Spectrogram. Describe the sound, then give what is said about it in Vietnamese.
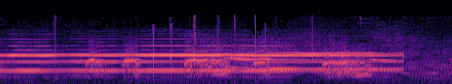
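Eerie, drawn-out howls from a dog-like zombie creature, a few wavering cries over sustained tones that hold steady until they cut off near the end. “trước mặt của Hằng, một thây ma người chó nhìn rất đáng sợ, với hai con mắt bị chọc mù. Nó đứng đó và rú lên từng tiếng ghê rợn.”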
